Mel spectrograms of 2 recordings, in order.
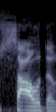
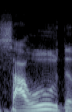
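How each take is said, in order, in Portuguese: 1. O 'au' é falado junto, como uma sílaba só. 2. O 'a' e o 'u' são falados como duas sílabas. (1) "Você não sauda os irmãos, não" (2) "Você saúda os irmãos"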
